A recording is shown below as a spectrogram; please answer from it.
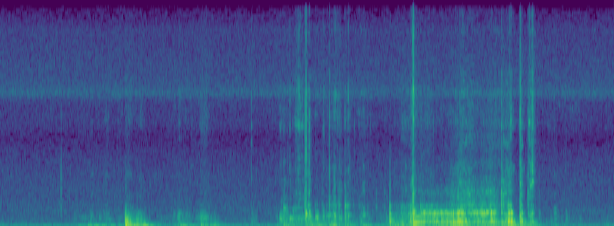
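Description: Handling noise of a crossbow with a camera mounted on it being lifted and moved about: a sharp knock about a second in, then a run of bumps, rubs and a brief scrape from about three to five seconds in.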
